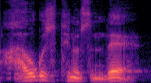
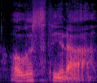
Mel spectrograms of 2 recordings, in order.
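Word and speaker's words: Augustinus: 어거스틴, 원래 이분은 정식 발음은 아우구스티누스인데 처음에 한국에 이분을 소개하는 사람이 어거스틴이라 그래가지고 우리 한국 교회는 전부 어거스틴을 합니다.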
